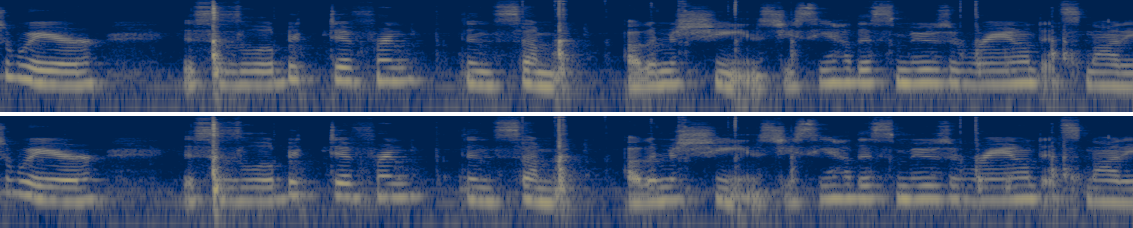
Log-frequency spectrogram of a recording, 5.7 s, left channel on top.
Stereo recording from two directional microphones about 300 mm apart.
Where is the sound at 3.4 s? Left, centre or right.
Left.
